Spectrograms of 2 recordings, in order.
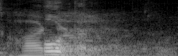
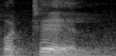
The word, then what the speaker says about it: hotel: Yeah, the wrong pronunciation is hotel. Correct pronunciation is hotel.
